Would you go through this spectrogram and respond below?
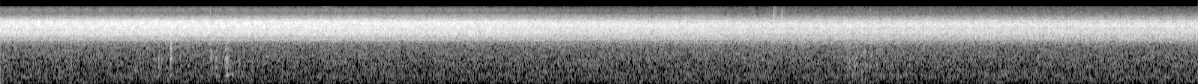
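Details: Cicadas droning in summer, a constant sizzling high-pitched buzz that never breaks; a couple of faint soft clicks and a brief rustle sit beneath it.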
